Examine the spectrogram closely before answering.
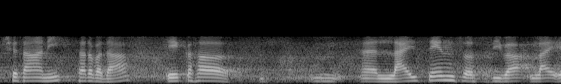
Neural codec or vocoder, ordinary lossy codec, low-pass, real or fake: codec, 24 kHz, 0.9 kbps, DualCodec; none; 3.6 kHz; fake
